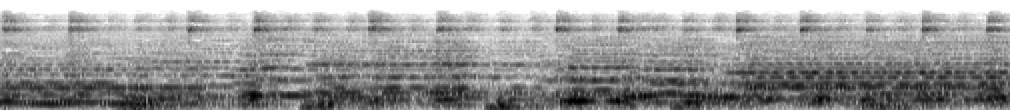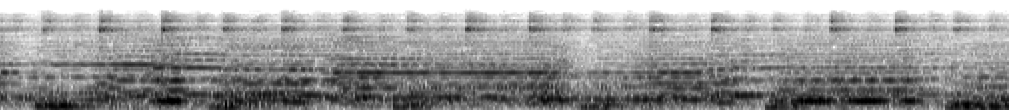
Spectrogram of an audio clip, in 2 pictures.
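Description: Two piano accordions playing the instrumental introduction to a song: a melody over repeated low bass notes, with no singing yet.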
